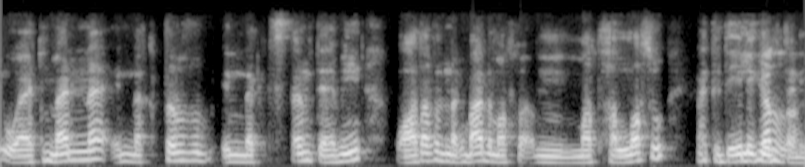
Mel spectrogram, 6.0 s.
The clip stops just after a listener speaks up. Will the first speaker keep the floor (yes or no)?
no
